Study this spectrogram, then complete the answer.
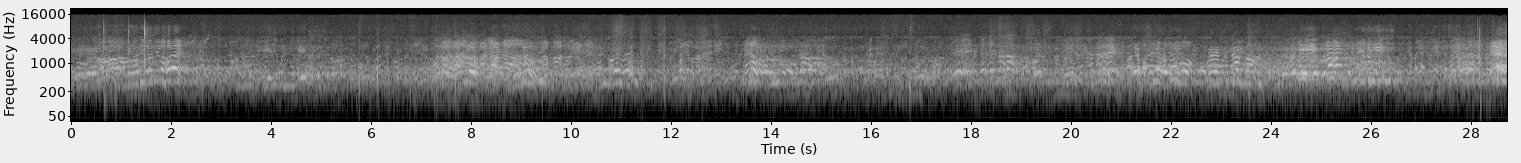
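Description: Football players call out to each other across an open field in the distance.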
